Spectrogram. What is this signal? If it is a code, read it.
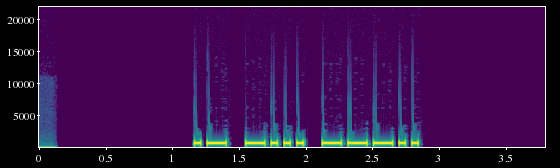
Morse code, heard as a keyed tone, about 25 wpm, 700 Hz. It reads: AB8
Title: USA Call Sign Prefixes - 25wpm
